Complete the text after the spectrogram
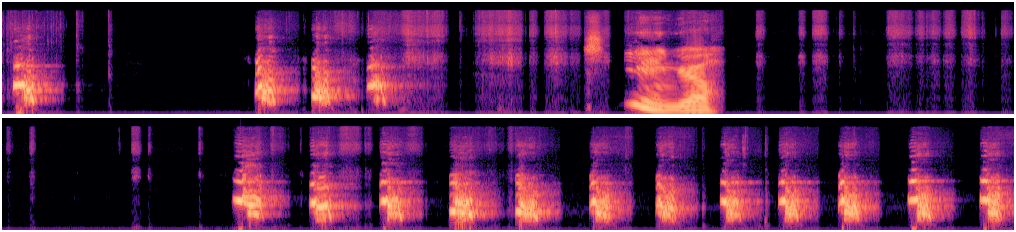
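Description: A fox barks sharply and repeatedly nearby.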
